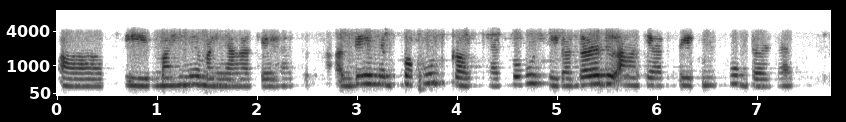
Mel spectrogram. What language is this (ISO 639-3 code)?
mai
